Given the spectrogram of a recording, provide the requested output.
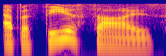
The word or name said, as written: apotheosize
